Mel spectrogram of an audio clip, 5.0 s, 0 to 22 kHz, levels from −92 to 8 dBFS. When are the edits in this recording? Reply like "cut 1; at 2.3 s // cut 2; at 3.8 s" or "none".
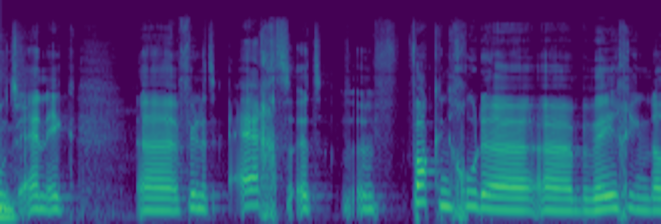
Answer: cut 1; at 2.5 s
